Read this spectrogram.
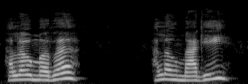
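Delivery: put-on boy home from school saying hello; lightly voiced boy. A narrator's reading. Tom greeting mother and sister, lightly cheerful.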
